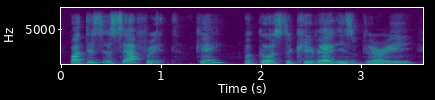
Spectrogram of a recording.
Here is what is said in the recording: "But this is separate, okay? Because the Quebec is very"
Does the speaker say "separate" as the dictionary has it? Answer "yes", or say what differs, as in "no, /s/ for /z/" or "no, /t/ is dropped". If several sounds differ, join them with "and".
no, /f/ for /p/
